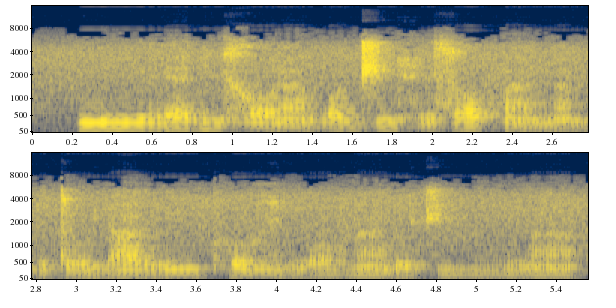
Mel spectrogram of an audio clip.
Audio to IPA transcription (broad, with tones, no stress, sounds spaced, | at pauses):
m iː˦ r ɛ˨˦ ɗ i˨ ɣ ɔ˨ ɾ ã˨ b ɔ˦ d͡ʒ i˦˨ h ɪ˨ z ɔ˦ f ã˨ ŋ ã˨ b ɪ˦ t o˨ j aː˦ r iː˦ pʰ o˦ ɣ i˨ w ɔ˨ v ã˨˦ ɗ ʊ˨ t͡ʃ i˨ β iː˦ w ã˦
